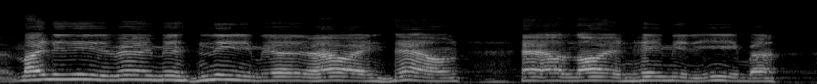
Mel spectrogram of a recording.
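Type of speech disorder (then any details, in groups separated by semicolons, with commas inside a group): Bulbar dysarthria; bulbar onset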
